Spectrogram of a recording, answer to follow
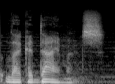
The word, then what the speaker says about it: Lacedaemons: They were Lacedaemons, in honor of the city with the same name. Even experienced historians sometimes mistakenly stress the last syllable.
